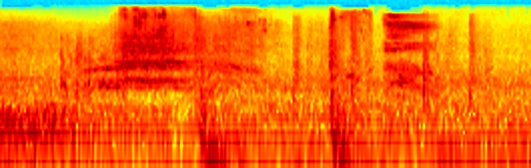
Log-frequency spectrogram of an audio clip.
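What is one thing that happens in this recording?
A car door swings open.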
